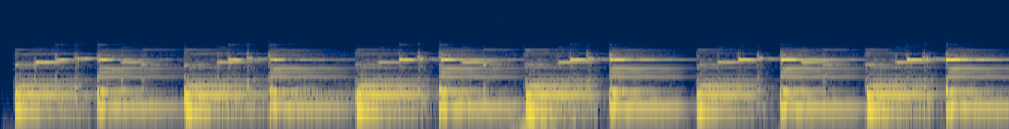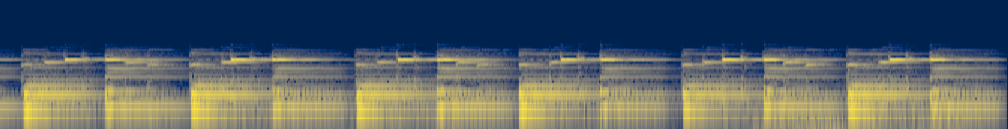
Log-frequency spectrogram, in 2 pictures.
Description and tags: background music
mixture, music, piano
